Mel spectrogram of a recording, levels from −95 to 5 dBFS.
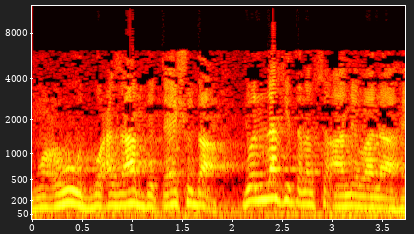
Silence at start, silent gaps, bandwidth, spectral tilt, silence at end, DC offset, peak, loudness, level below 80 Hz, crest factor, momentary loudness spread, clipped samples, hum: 0 s; none; 9.8 kHz; -5.5 dB/octave; 0 s; under 0.1%; 0 dBFS; -18 LUFS; -36 dBFS; 18 dB; 6 LU; under 0.1%; none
